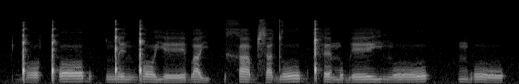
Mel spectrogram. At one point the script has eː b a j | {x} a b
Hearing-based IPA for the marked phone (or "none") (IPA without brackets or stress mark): x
